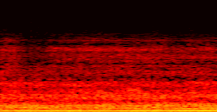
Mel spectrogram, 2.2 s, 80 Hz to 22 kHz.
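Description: A 2019 Audi Q8 with a six-cylinder engine idles, heard from inside the quiet cabin on a Geneva Motor Show test drive: a steady, subdued low hum with a faint constant drone and no voices.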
